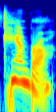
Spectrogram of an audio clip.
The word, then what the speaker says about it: Canberra: So Canberra, Canberra. Yeah. No, it's not Canberra. It's Canberra. Canberra.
